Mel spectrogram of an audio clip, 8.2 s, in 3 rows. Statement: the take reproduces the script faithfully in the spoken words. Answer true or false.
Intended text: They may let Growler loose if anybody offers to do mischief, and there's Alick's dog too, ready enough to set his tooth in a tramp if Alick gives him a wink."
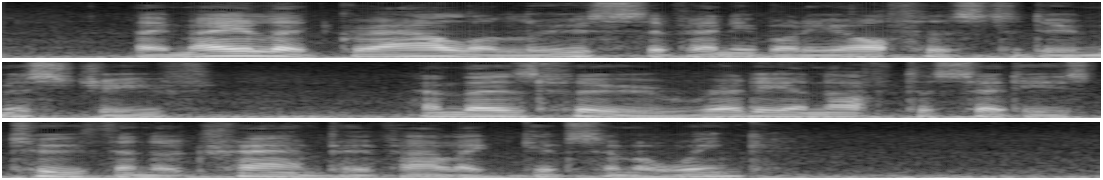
false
